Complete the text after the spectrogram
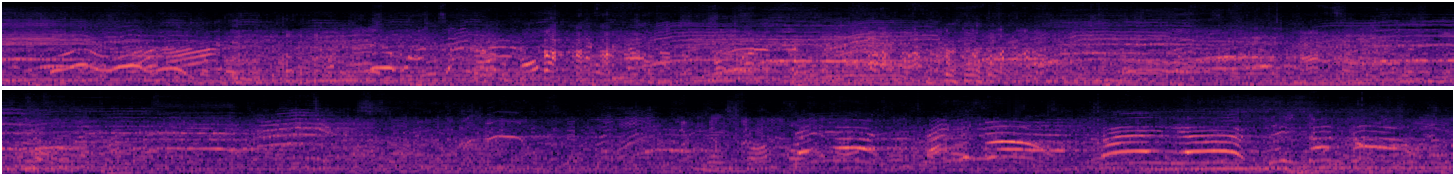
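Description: A woman close by shouts with excitement.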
